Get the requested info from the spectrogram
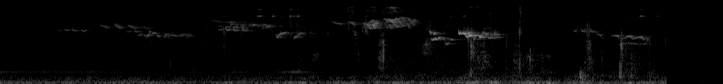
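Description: Small birds chirping and singing in the trees: a busy run of quick high chirps and short falling whistles, which cuts off abruptly near the end.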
